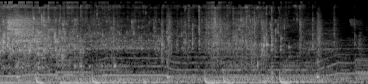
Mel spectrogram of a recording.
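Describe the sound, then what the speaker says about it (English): Tap water poured into a food container holding leftover food in a home kitchen, a steady close splashing stream with gurgling fill tones, no talking. "I'm gonna pour some water on this so that you can get that out."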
